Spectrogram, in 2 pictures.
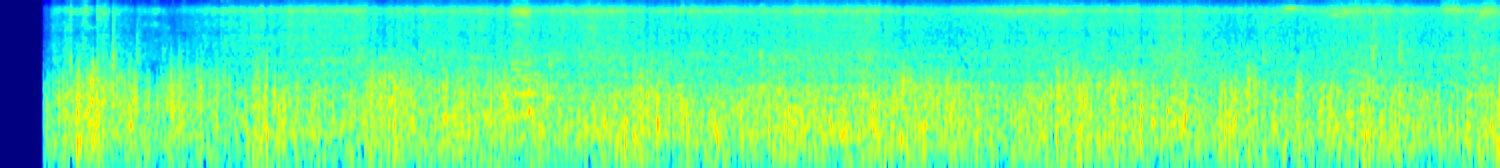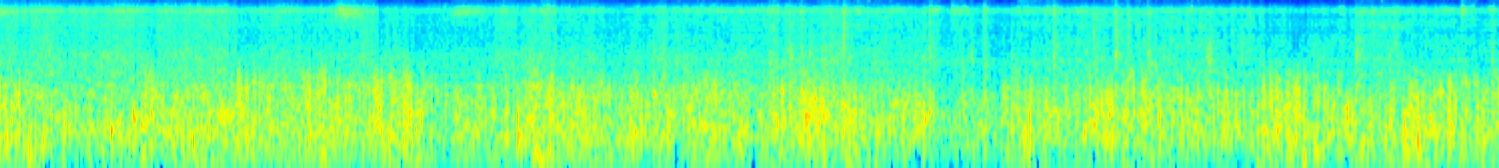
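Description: Passenger train's coach wheels running on the rails, heard close up from an open door or window with wind rush, clattering over rail joints and points as the train runs into a station, with a few brief high squeals.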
